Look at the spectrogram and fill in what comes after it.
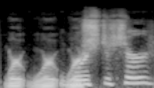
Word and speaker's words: Worcestershire: Worcestershire sauce. How do you say that? – Worcestershire sauce.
